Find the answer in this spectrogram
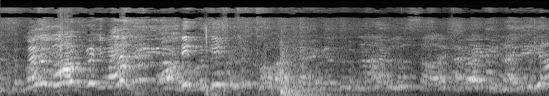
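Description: Several women talking over one another, with some laughter. A dull low thump about two seconds in.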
